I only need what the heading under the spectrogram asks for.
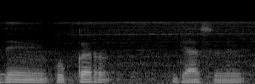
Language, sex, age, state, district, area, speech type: Tamil, male, 18-30, Tamil Nadu, Ariyalur, rural, spontaneous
